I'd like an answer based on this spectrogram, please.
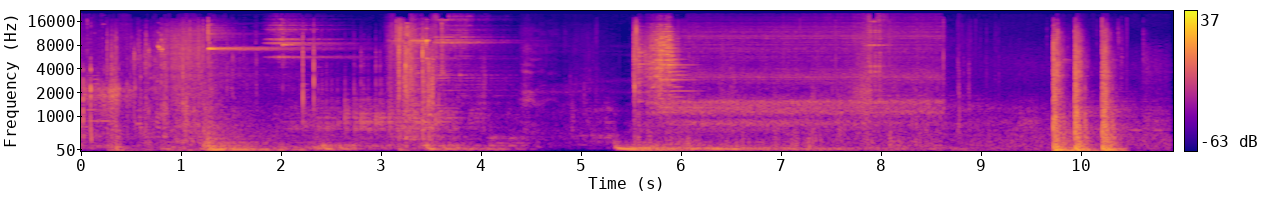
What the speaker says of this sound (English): Knock on some doors.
